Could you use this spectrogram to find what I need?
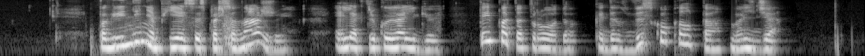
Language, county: Lithuanian, Vilnius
